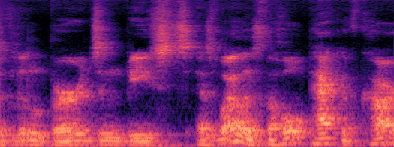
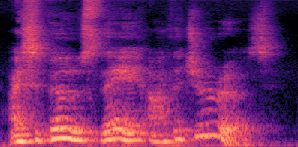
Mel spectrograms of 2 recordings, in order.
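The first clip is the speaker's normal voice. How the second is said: put-on much higher, pleased girlish voice; proud little Alice; 11 semitones higher, 3 dB louder than usual. A narrator's reading. Alice proud of knowing the word, higher girlish voice. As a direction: show off the new word proudly. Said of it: "said this last word".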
